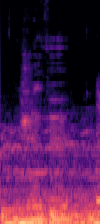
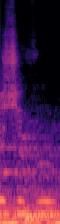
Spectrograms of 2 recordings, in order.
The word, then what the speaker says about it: Je veux: How do you pronounce this title? Je veux. Je veux.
